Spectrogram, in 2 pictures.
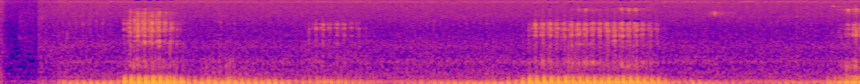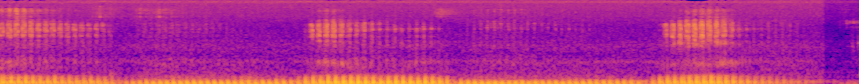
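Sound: cat purring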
